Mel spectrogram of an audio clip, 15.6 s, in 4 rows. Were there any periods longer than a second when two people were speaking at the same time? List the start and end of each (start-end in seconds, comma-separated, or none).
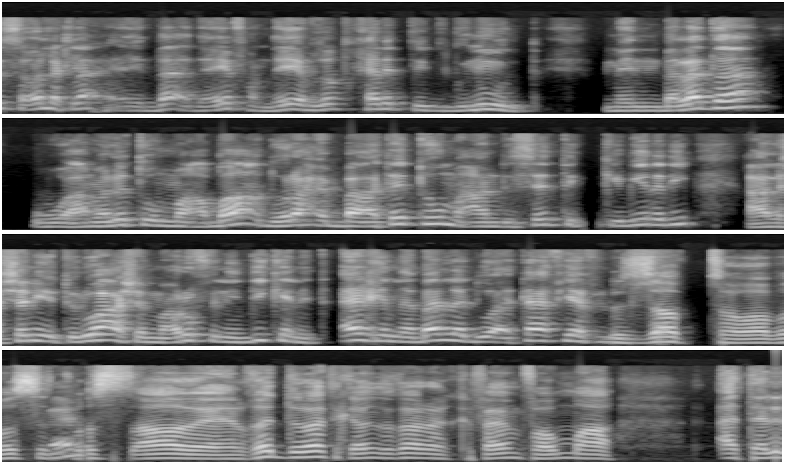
none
